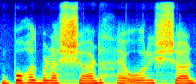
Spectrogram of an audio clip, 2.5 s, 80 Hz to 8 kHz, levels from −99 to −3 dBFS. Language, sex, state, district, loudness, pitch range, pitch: Hindi, female, Bihar, Katihar, -18 LUFS, 220-235 Hz, 225 Hz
